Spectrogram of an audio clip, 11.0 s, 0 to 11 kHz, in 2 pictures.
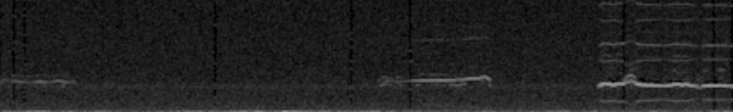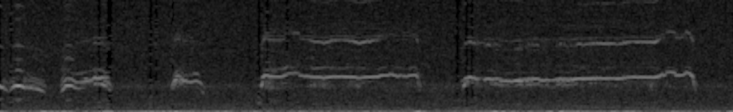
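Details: Bald eagle chick at a nest on Catalina Island, California, USA, in June 2023, calling about its mother's food deliveries: long high thin whistled notes, some wavering, and short chips, in bursts separated by pauses, over steady background hiss.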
